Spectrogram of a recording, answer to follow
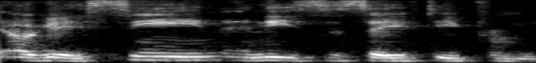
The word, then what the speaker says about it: Cine: Cine is pronounced Cine, and he's the safety from Georgia.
